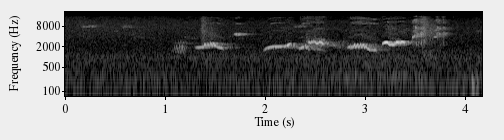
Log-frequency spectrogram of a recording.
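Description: A small bird singing: a quick run of chirping phrases that starts about a second in and stops just before the end, over a faint steady hiss.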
